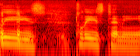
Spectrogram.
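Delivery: put-on affectionate tone. Showing how a line was meant to be played: imitating a loving plea. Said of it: "a more loving".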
